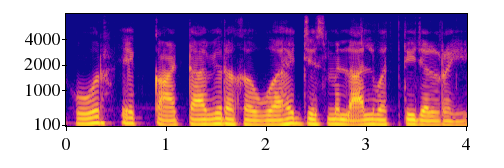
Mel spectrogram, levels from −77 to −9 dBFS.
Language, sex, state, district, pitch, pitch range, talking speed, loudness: Hindi, male, Bihar, Darbhanga, 125 Hz, 120-140 Hz, 180 wpm, -14 LUFS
